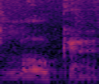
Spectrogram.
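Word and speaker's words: Lokken: have norwegian lineage so my last name is loken it's spelled l-o-k-k-e-n so somebody will you know you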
